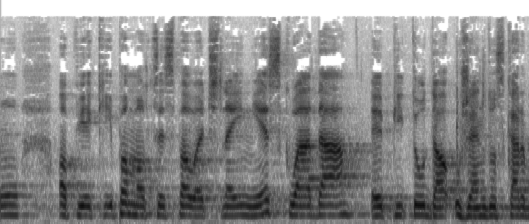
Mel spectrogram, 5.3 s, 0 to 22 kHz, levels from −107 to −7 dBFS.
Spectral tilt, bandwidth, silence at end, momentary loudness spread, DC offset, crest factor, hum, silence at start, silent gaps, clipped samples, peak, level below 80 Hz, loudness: -4 dB/octave; 16 kHz; 0 s; 7 LU; under 0.1%; 16 dB; none; 0 s; none; under 0.1%; -2 dBFS; -56 dBFS; -19 LUFS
